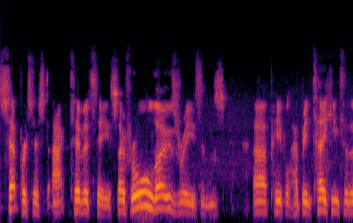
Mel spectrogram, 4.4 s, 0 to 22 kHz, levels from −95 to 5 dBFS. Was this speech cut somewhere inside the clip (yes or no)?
no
